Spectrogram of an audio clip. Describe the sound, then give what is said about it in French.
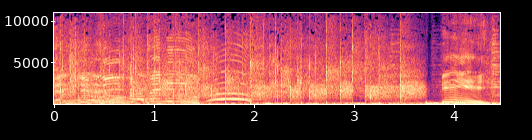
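A small group claps and applauds steadily throughout for the man who records the acoustic live sessions, with voices whooping and cheering loudly over the clapping. “Pour la captation des lives acoustiques, comme d'habitude, celui qui était déjà là il y a deux ans et demi lors de votre première venue, celui qu'on applaudit ici”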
